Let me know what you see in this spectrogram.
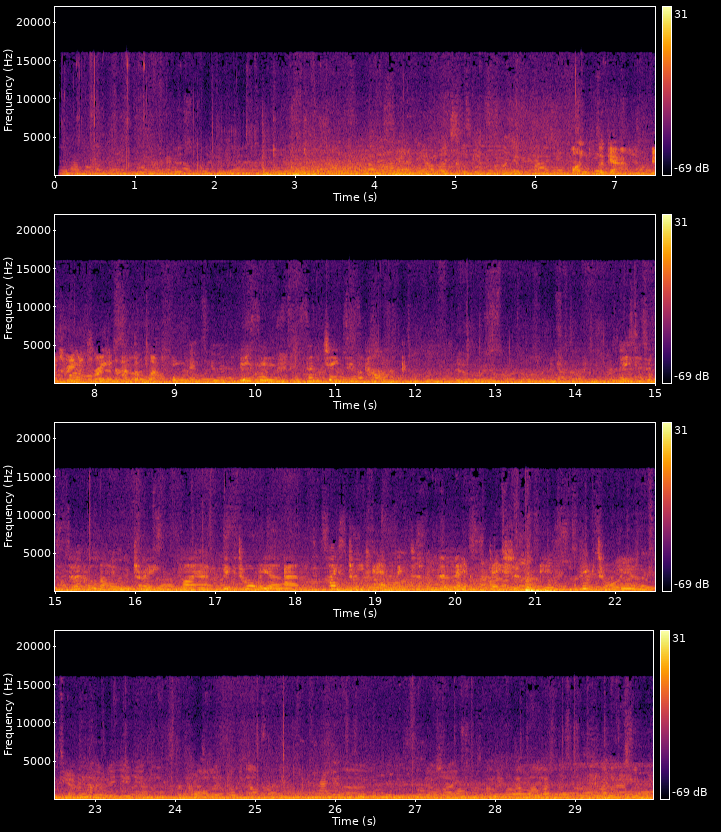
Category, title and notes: Soundscapes > Urban
London Tube Sounds
Recorded this on the tube back home, you'll hear the iconic London's underground chaos.
Announcement, Record, Station, Tube, Urban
